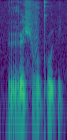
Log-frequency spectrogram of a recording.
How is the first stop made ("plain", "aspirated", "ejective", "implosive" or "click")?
ejective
